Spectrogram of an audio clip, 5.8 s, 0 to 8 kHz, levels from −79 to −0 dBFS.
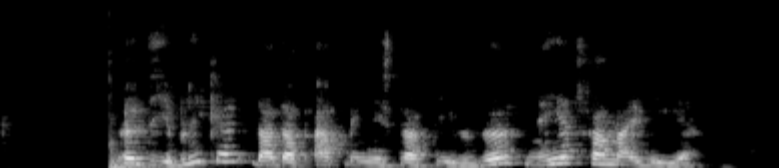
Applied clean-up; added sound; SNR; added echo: none; Bowed string instrument; 14 dB; none.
